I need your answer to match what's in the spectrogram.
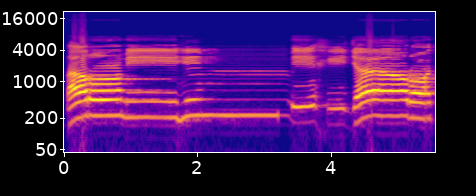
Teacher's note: Mim sukun ketemu ba, nanti hukumnya ikhfa syafawi, ada gunnahnya, tahan sejenak. Tarmihim bi hijaratim, tim juga ditahan, ya.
